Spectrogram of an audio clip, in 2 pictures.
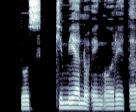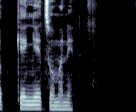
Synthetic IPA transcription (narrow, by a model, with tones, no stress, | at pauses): t̪o˨s | ki˦mia˦nɔ˨ʔɛ˨ŋɔ˨ɾɛ˦t̪a˨p̚kɛ˦ŋɛ˦t͡sɔ˨ma˨nɛ˨t̪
